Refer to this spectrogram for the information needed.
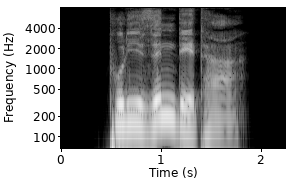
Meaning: plural of Polysyndeton
- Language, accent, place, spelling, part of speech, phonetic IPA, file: German, Germany, Berlin, Polysyndeta, noun, [poliˈzʏndeta], De-Polysyndeta.ogg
